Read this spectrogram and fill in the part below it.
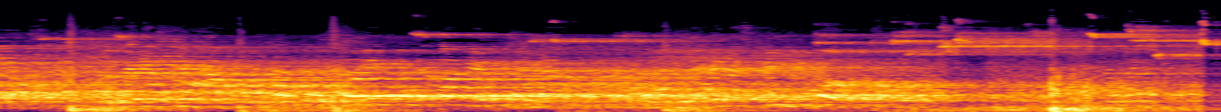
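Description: A basketball thuds as it bounces on the court.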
